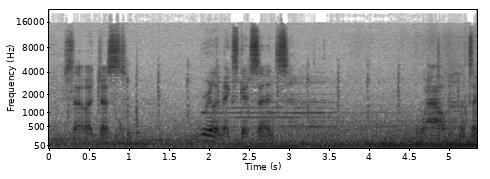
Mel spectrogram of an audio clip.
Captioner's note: horn Honking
